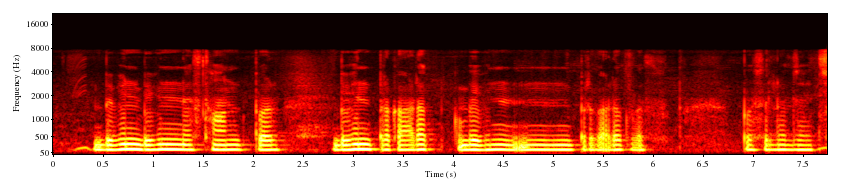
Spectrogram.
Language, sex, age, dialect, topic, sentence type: Maithili, male, 18-24, Southern/Standard, agriculture, statement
